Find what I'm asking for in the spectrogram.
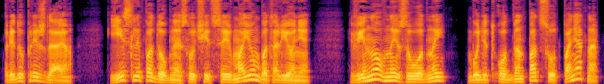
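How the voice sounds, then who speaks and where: A man's voice: deep voice, sing-song, normal speed, fairly bright tone, dry recording. A man voicing a stern army colonel who gives curt, threatening orders to his officers. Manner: clipped, commanding.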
